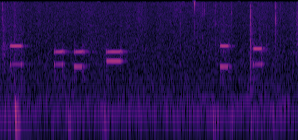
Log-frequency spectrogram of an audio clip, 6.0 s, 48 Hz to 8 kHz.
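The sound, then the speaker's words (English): A telephone number is dialed to a county office, giving several short touch-tone beeps at uneven intervals over a low, steady background hum. “Oh, I dialed 286. I dialed the BOE number.”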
